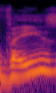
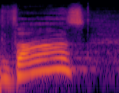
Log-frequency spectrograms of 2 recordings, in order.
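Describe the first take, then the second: First: It is said with an American pronunciation. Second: It is said with a British pronunciation.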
